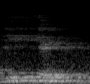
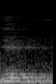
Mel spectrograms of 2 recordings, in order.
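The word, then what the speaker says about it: いいえ: Terus ada iye, ya, panjang, i-nya 2, bukan ye, tapi iye.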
